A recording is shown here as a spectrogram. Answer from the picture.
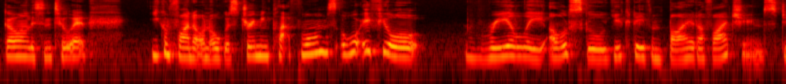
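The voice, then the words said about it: Australian accent. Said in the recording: “my Australian accent and weird pronunciation”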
